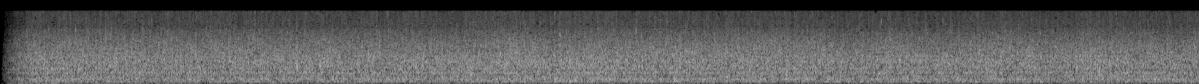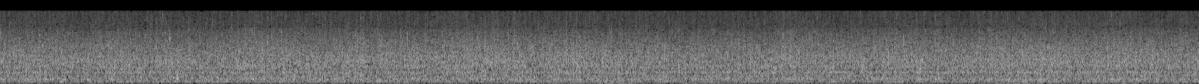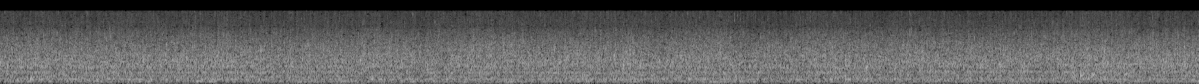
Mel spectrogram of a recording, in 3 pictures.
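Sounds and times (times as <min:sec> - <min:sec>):
small waterfall flowing over a shelf into a pool: 0:00.0 - 0:35.9.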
